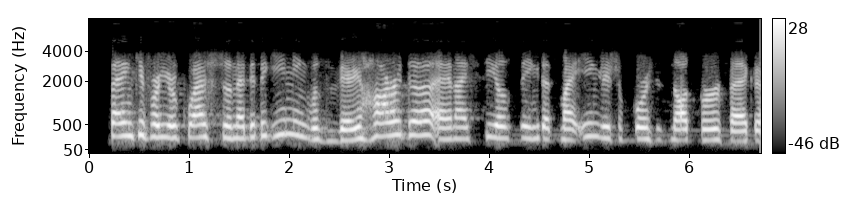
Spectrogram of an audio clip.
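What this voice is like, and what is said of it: Italian accent. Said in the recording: “you obviously have an Italian accent”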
